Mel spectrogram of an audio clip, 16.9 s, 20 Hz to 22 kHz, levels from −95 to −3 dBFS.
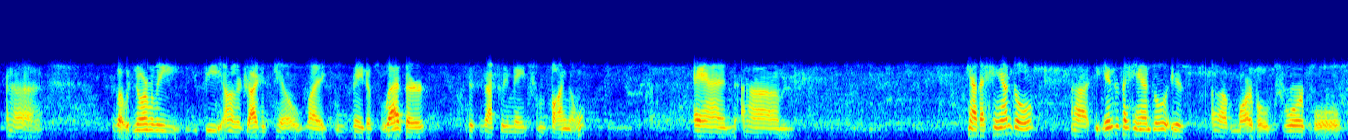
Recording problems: phone-call audio; poor line; nothing above 3 kHz
background music; faint; throughout; 25 dB below the speech
chatter from many people; faint; throughout; 25 dB below the speech
uneven, jittery; strongly; from 1 to 16 s

